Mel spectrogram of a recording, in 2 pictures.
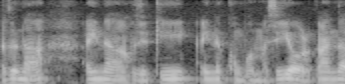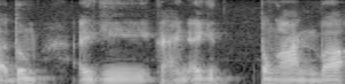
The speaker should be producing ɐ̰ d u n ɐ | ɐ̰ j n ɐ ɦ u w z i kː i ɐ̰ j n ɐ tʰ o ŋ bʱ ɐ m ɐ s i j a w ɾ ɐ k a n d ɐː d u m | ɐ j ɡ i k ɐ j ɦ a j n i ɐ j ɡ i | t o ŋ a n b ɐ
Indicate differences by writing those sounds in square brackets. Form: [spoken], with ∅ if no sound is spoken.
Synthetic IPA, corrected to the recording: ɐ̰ d u n ɐ | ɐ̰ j n ɐ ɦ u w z i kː i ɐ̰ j n ɐ [kʰ] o ŋ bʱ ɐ m ɐ s i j a w ɾ ɐ k a n d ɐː d u m | ɐ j ɡ i k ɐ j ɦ a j n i ɐ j ɡ i | t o ŋ a n b ɐ

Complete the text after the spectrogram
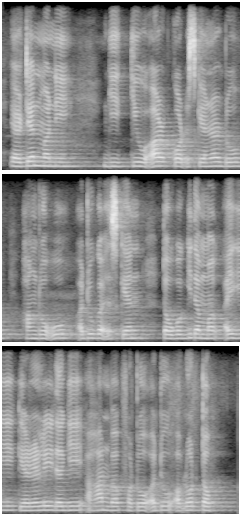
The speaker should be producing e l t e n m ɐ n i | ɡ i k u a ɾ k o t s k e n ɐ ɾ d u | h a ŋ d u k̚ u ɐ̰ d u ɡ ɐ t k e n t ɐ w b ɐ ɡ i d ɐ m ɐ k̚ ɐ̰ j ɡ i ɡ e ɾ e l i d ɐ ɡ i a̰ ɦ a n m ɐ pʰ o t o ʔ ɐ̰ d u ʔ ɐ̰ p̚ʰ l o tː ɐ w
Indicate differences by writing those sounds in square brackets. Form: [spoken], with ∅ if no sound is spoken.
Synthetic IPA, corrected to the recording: e [ɾ] t e n m ɐ n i | ɡ i k u a ɾ k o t s k e n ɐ ɾ d u | h a ŋ d [o] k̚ u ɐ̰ d u ɡ ɐ [s] k e n t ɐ w b ɐ ɡ i d ɐ m ɐ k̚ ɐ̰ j ɡ i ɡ e ɾ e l i d ɐ ɡ i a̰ ɦ a n [b] ɐ pʰ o t o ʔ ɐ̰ d u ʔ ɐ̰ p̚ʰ l o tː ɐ w

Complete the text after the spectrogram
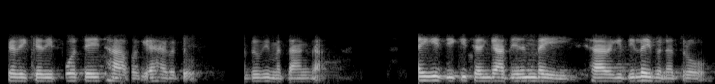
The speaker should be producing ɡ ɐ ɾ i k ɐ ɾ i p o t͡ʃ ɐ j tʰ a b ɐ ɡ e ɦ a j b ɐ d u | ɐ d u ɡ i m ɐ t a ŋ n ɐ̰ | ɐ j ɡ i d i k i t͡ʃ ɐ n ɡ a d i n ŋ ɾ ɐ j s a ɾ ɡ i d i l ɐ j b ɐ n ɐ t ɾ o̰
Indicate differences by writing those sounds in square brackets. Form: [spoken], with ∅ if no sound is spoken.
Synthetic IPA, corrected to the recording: [k] ɐ ɾ i k ɐ ɾ i p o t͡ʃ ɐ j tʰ a b ɐ ɡ e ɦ a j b ɐ d u | ɐ d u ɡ i m ɐ t a ŋ [d] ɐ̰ | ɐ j ɡ i d i k i t͡ʃ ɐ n ɡ a d i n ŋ [l] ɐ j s a ɾ ɡ i d i l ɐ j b ɐ n ɐ t ɾ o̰

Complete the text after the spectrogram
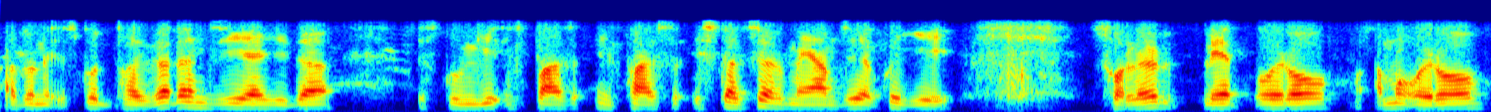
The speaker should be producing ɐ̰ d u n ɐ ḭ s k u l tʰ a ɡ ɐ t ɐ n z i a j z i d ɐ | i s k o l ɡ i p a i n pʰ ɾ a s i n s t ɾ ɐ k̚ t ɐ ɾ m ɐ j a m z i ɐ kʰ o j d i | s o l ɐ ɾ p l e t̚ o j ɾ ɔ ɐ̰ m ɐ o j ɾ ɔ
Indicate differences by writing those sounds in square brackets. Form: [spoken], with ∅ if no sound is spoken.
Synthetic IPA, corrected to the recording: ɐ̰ d u n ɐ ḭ s k u l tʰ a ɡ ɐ t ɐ n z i a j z i d ɐ | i s k [u] l ɡ i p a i n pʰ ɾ a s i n s t ɾ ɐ k̚ [t͡ʃ] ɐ ɾ m ɐ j a m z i ɐ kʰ o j [ɡ] i | s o l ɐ ɾ p l e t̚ o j ɾ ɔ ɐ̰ m ɐ o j ɾ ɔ

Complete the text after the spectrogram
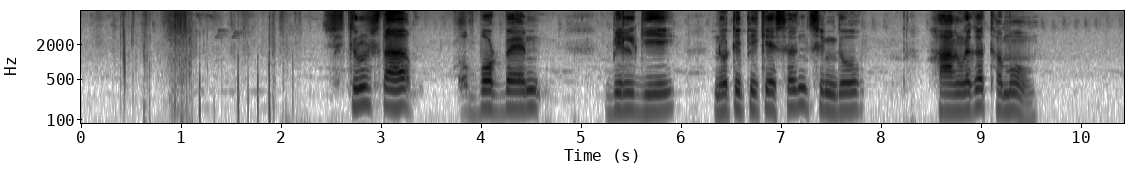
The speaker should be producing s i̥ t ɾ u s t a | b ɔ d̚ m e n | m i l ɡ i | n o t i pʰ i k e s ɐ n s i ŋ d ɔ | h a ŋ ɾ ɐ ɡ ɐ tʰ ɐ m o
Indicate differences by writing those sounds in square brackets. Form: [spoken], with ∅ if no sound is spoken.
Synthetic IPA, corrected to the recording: s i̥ t ɾ u s t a | b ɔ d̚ [b] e n | [b] i l ɡ i | n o t i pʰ i k e s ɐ n s i ŋ d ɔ | h a ŋ [l] ɐ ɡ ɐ tʰ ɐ m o

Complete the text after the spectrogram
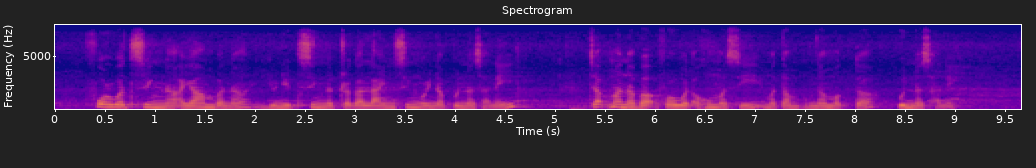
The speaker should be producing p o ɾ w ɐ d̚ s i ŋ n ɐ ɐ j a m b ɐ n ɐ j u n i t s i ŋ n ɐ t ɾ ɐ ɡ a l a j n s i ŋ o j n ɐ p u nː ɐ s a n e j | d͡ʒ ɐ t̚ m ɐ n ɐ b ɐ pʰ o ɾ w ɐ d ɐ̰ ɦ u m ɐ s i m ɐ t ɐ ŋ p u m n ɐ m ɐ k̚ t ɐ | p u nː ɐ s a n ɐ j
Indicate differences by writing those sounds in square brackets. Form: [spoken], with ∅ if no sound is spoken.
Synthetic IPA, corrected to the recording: [pʰ] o ɾ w ɐ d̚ s i ŋ n ɐ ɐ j a m b ɐ n ɐ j u n i t s i ŋ n ɐ t ɾ ɐ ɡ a l a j n s i ŋ o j n ɐ p u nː ɐ s a n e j | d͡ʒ ɐ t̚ m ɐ n ɐ b ɐ pʰ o ɾ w ɐ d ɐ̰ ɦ u m ɐ s i m ɐ t ɐ [m] p u [ŋ] n ɐ m ɐ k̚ t ɐ | p u nː ɐ s a n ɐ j

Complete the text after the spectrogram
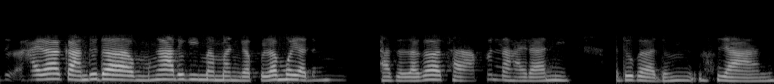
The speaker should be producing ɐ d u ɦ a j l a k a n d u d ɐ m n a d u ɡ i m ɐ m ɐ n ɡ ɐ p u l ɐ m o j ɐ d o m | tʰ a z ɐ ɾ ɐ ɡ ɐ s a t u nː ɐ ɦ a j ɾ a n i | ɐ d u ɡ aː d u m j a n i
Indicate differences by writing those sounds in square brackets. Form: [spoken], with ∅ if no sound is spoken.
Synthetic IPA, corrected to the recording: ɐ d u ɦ a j [ɾ] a k a n d u d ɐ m [ŋ] a d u ɡ i m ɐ m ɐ n ɡ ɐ p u l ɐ m o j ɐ d [u] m | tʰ a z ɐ [l] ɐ ɡ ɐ s a [p] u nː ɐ ɦ a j ɾ a n i | ɐ d u ɡ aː d u m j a n i

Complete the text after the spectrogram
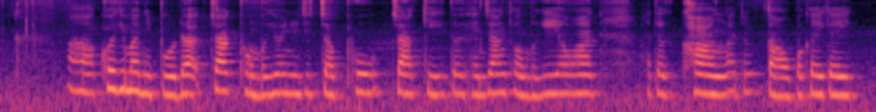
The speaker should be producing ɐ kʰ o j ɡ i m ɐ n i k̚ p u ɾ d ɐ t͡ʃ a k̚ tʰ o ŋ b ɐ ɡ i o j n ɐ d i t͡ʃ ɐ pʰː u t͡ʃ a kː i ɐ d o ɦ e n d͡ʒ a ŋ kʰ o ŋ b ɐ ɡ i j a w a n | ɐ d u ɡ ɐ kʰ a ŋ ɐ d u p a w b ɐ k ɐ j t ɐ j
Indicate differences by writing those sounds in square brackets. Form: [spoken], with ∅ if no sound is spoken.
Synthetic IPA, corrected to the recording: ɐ kʰ o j ɡ i m ɐ n i [∅] p u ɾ d ɐ t͡ʃ a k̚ tʰ o ŋ b ɐ ɡ i o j n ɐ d i t͡ʃ ɐ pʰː u t͡ʃ a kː i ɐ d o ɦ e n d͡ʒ a ŋ [tʰ] o ŋ b ɐ ɡ i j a w a n | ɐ d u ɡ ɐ kʰ a ŋ ɐ d u [t] a w b ɐ k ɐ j [k] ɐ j

